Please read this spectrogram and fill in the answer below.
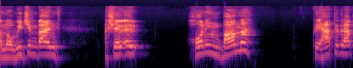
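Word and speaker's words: Honningbarna: to give a Norwegian band a shout out Horning Barner. Quite happy with that pronunciation James. Very happy mate. I was waiting for it. Horning Barner.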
